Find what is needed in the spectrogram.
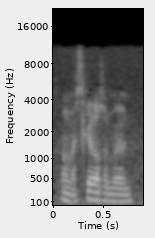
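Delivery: ordinary delivery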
